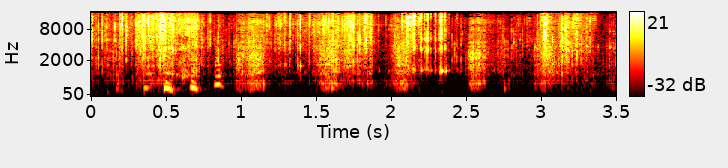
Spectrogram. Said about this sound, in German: Ich esse mal in der Zwischenzeit mein sehr geräuschvolles Essen.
